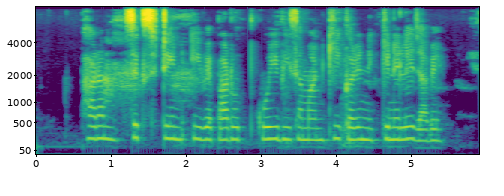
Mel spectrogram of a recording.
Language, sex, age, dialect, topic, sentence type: Magahi, female, 41-45, Northeastern/Surjapuri, agriculture, question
